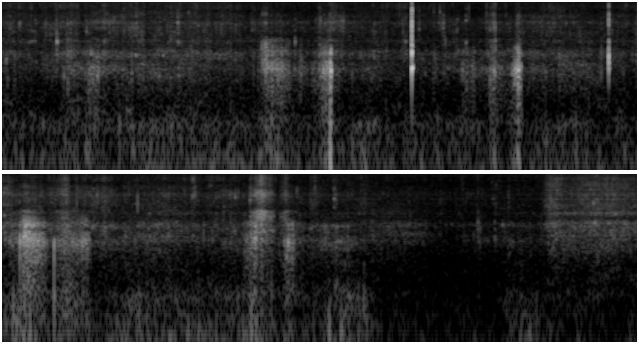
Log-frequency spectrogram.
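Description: Sea kayak paddle strokes splashing through choppy water, with water slapping against the hull and a few sharp knocks. Wind buffets the microphone with a low rumble that eases near the end.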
